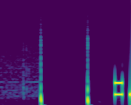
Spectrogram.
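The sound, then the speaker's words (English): Two sharp clicks, then two short steady beeps of a telephone tone after a store phone's call is cut off with the employee hang-up button. “If I was there in person, I would throw him out of the store for touching the employee hang-up button.”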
